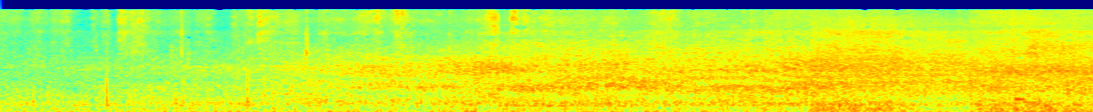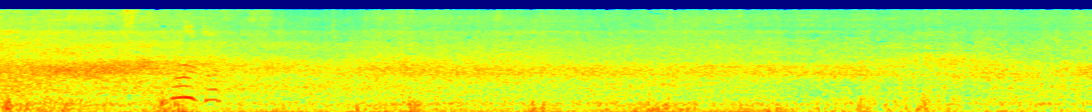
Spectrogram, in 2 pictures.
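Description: Road traffic going past: tyre and engine noise on a wet road, swelling over the first several seconds and easing toward the end.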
